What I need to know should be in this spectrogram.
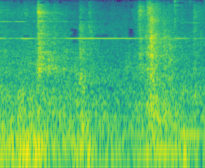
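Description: A lift button clicks as it is pressed.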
